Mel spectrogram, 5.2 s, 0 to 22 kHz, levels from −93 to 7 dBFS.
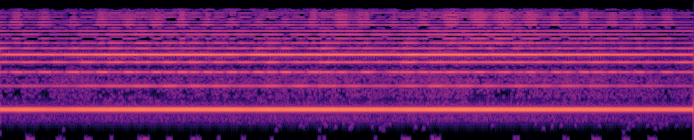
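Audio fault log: No audible faults in this music clip; nothing to log.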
